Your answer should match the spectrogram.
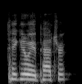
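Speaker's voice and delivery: normal talking voice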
